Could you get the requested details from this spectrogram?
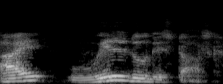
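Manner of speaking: "will" given light, slight stress. Explaining how will expresses determination, with stress on will. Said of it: "विल पे stress देना है थोड़ा सा".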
